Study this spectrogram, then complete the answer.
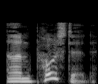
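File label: "unposted", British English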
